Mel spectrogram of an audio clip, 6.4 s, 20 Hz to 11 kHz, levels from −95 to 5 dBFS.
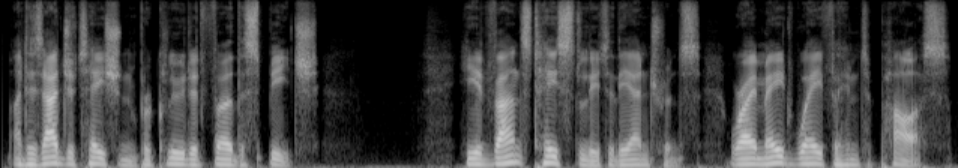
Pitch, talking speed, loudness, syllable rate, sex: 100 Hz, 190 wpm, -23 LUFS, 6.4 syllables/s, male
